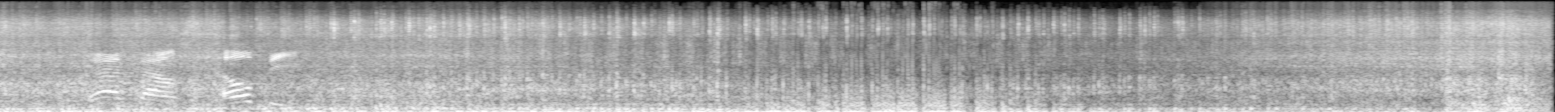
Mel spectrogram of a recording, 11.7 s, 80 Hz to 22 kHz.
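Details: 1962 Mercury Monterey project car: steady, even low rumble with no knocks, misses or rough patches; engine idling smoothly and healthily.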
